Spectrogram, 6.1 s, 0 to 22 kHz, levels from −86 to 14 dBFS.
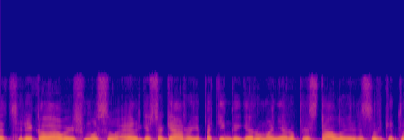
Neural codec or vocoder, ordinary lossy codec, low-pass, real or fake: none; Opus, 24 kbps; 9.9 kHz; real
